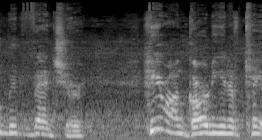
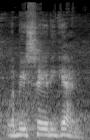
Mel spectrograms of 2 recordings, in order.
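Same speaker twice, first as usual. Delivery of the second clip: ordinary talk, nothing marked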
